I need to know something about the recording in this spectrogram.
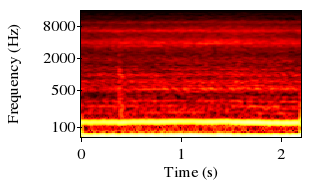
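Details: BMW E93 335i N55 started after upgrading the low pressure fuel pump; steady, even low idle rumble with no knocks, misses or hunting; engine is settled and running smoothly after the work.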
